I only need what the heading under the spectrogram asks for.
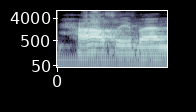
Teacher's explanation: ان یرسل علیکم حاصبا، الف مدہ ہے، صاد کو موٹا پڑھیں گے اور وقف کے اندر یہ الف بھی مدہ پڑھا جائے گا۔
